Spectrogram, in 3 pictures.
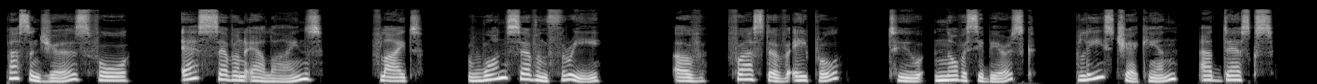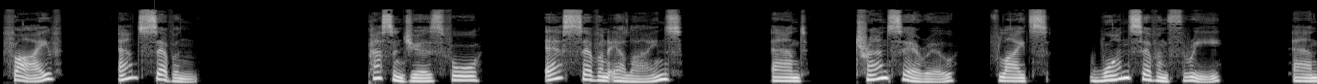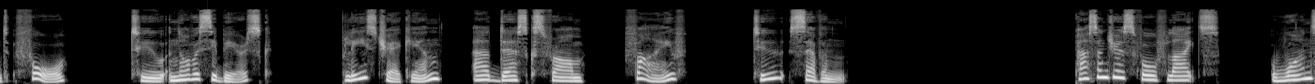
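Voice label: British; uk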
